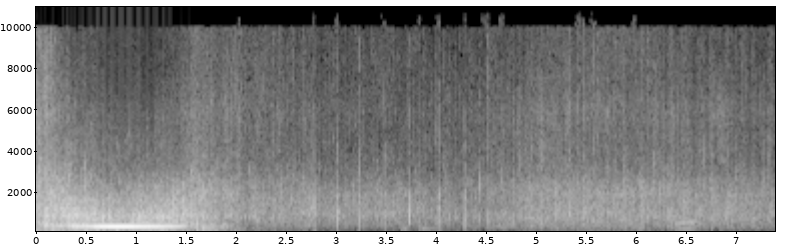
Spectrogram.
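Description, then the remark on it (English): An audience at an author book event bursts into loud applause for the author. It peaks in the first couple of seconds, then thins out into scattered individual claps over a low, steady hubbub. “I want you all to thank him for writing this book and for being who he is, and come and buy the book next door.”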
